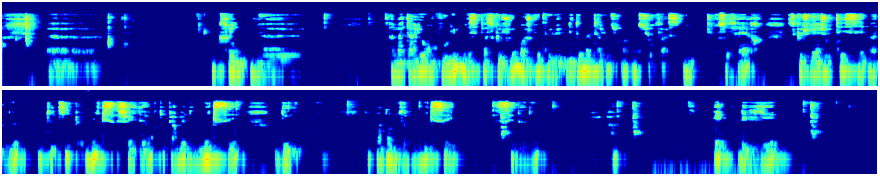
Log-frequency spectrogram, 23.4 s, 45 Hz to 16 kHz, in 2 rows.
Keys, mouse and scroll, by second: 0.3-3.3 middle drag, 3.3-5.8 drag, 6.6-10.8 drag, 10.8 shift+a, 15.6-23.3 drag.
